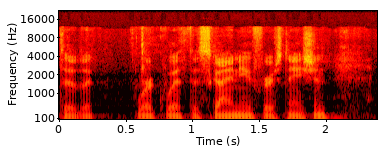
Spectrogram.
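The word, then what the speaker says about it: Scia'new: that the and I forgive me I cannot pronounce that word Sydney Shana Shanna Shanna suena sorry sky new sky new okay thank you the sky new nation confirms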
